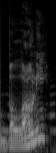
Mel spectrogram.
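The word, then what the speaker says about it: Bologna: next up we've got ornatovich coming back from china and now he's going to baloney i believe is how you pronounce it balogna is how it's spelled anyways he's probably going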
